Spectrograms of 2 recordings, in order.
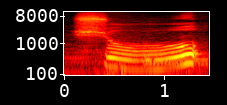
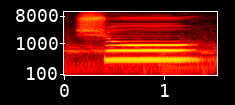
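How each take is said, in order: First: It is said with the third tone. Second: The pitch stays high and level. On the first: "This is the third tone" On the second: "is high and flat"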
